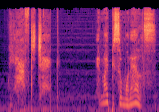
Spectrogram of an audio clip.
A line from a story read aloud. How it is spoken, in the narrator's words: Serena whispered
